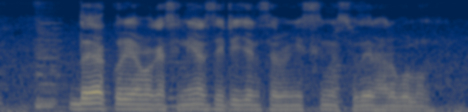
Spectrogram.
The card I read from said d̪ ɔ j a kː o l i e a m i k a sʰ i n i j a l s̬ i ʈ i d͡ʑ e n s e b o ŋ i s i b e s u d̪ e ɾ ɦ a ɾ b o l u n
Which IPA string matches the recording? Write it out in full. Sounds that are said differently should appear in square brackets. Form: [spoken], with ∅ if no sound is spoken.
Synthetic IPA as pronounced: d̪ ɔ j a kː o [ɾ] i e a m [a] k a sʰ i n i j a [ɾ] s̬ i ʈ i d͡ʑ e n s e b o ŋ i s i [m] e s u d̪ e ɾ ɦ a ɾ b o l u n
